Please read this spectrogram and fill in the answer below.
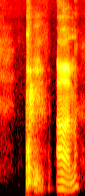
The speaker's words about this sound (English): Sorry, I'm like coughing into the microphone. My family's had a cold this past week. Plus a little bit of sleep deprivation from the newborn, so.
